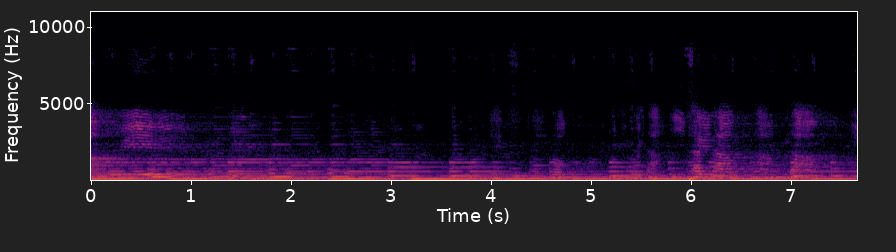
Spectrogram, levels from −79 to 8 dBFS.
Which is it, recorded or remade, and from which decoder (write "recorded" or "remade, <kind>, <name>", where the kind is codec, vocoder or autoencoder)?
recorded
